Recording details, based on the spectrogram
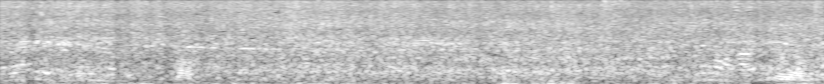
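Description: Sea waves wash ashore by the Murudeshwar temple coast in Karnataka, a steady broad roar of surf with wind noise and a few heavier swells breaking, continuous and fairly loud.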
